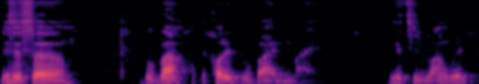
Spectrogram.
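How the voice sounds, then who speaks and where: An older man from Nigeria with a Nigerian accent, a podcast guest talking casually in a studio, halting and full of fillers. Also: on the low side, steady tone, mellow, slightly rough. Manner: halting, with frequent fillers and restarts. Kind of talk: casual interview talk.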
